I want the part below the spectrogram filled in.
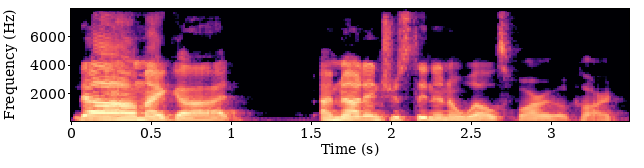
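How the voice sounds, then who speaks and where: A man's voice: on the high side, expressive, moderate pace, creaky, fairly bright tone. A man from Florida hosting a livestream, chatting casually in a rambling, self-mocking way full of fillers and restarts. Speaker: livestream host. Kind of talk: casual chat.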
